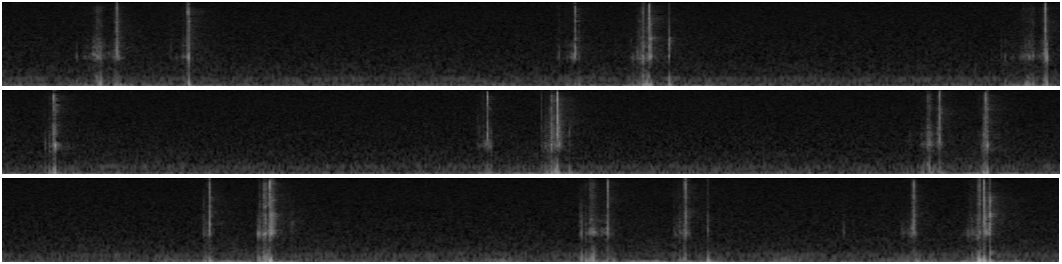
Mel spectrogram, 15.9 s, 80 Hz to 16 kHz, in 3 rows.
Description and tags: push button 01
Pushing on and off a small plastic button. Recorded with AT4021s into a Modified Marantz PMD661.
button, click, foley, sound-effect, switch, toggle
